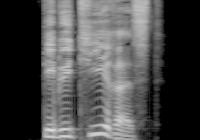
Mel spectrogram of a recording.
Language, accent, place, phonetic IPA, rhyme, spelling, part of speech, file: German, Germany, Berlin, [debyˈtiːʁəst], -iːʁəst, debütierest, verb, De-debütierest.ogg
- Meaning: second-person singular subjunctive I of debütieren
